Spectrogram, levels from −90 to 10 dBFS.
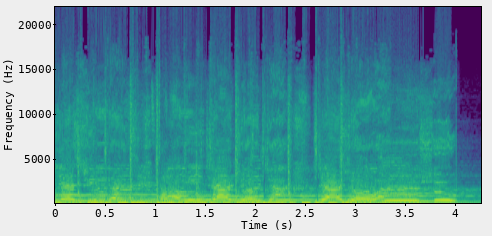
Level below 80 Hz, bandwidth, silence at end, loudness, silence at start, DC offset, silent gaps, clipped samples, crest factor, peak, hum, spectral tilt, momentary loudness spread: -12 dBFS; 19 kHz; 0 s; -5 LUFS; 0 s; under 0.1%; none; 20%; 4 dB; 0 dBFS; none; -5.5 dB/octave; 2 LU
